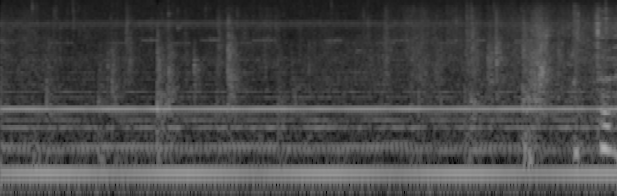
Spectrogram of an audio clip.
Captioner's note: hand patting; footsteps retreating; tense music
